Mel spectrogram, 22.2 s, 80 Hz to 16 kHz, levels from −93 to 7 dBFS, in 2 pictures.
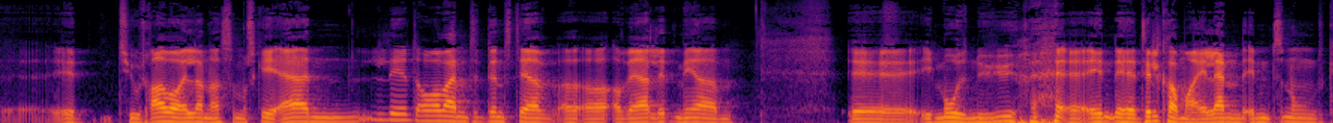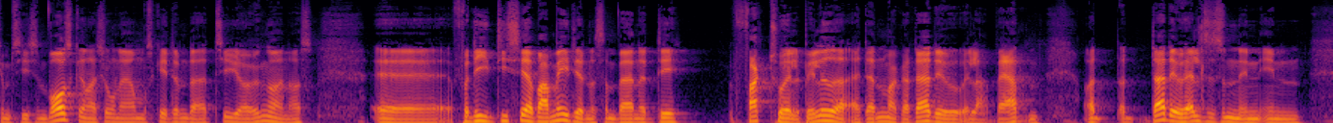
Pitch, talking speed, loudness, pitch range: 120 Hz, 195 wpm, -22 LUFS, 110-130 Hz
